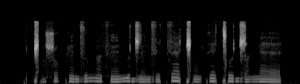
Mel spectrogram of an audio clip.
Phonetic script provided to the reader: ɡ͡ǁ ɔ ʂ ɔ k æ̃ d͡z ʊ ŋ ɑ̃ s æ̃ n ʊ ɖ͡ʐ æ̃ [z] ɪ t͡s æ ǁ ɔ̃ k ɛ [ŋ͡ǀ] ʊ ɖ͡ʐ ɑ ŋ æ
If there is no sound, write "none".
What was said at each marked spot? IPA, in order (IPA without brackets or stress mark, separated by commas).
d͡z, ǀ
